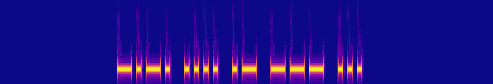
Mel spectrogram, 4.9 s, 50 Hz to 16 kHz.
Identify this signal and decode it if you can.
Morse code, heard as a keyed tone, about 25 wpm, 700 Hz. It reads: CHAOS
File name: 5 Letter Words - First 3 Letters Given - 25wpm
